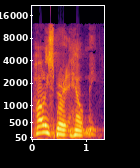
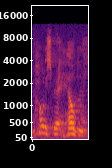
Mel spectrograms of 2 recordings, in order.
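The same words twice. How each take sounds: First: Loud, emphatic call for help; loud plea. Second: Soft aside prayer; quiet plea. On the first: Preacher stalling before interpreting the dream, loud plea. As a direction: call it out strongly to heaven. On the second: Preacher stalling for time, quiet plea. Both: Acted.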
